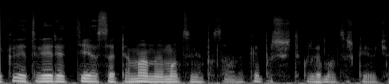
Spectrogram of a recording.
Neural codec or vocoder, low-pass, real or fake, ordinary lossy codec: autoencoder, 48 kHz, 128 numbers a frame, DAC-VAE, trained on Japanese speech; 14.4 kHz; fake; AAC, 96 kbps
